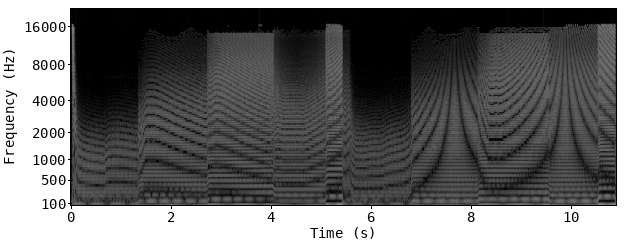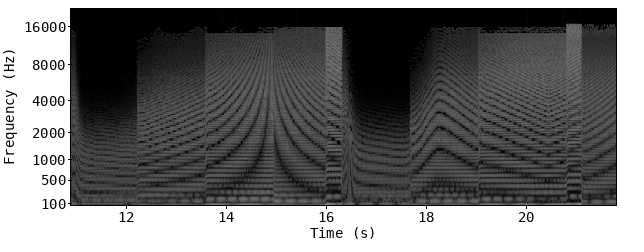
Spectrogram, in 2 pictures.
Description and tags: east river twisted 88bpm
makes me feel like i'm in the dark, it's raining, and something with bright red eyes is at the other end of the alley........
dark, strong, scary, dangerous, bass, bassline, loop, reason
